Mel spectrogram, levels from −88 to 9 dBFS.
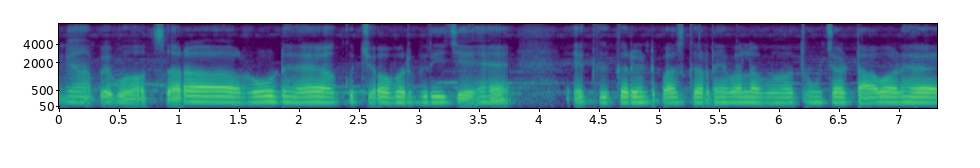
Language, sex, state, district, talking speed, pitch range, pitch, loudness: Hindi, male, Bihar, Lakhisarai, 155 wpm, 145-150 Hz, 145 Hz, -21 LUFS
